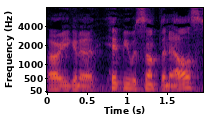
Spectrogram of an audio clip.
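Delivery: ordinary delivery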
